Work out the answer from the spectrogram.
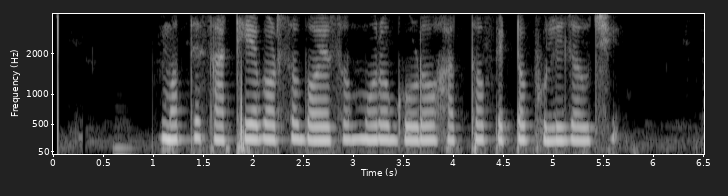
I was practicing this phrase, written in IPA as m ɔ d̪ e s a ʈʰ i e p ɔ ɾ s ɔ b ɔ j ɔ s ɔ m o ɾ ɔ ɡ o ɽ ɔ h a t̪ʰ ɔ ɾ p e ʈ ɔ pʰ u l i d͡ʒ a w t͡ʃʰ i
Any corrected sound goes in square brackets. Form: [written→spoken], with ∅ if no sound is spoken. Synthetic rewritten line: m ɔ [d̪→t̪] e s a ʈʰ i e [p→b] ɔ ɾ s ɔ b ɔ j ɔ s ɔ m o ɾ ɔ ɡ o ɽ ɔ h a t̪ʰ ɔ [ɾ→∅] p e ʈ ɔ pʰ u l i d͡ʒ a w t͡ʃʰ i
